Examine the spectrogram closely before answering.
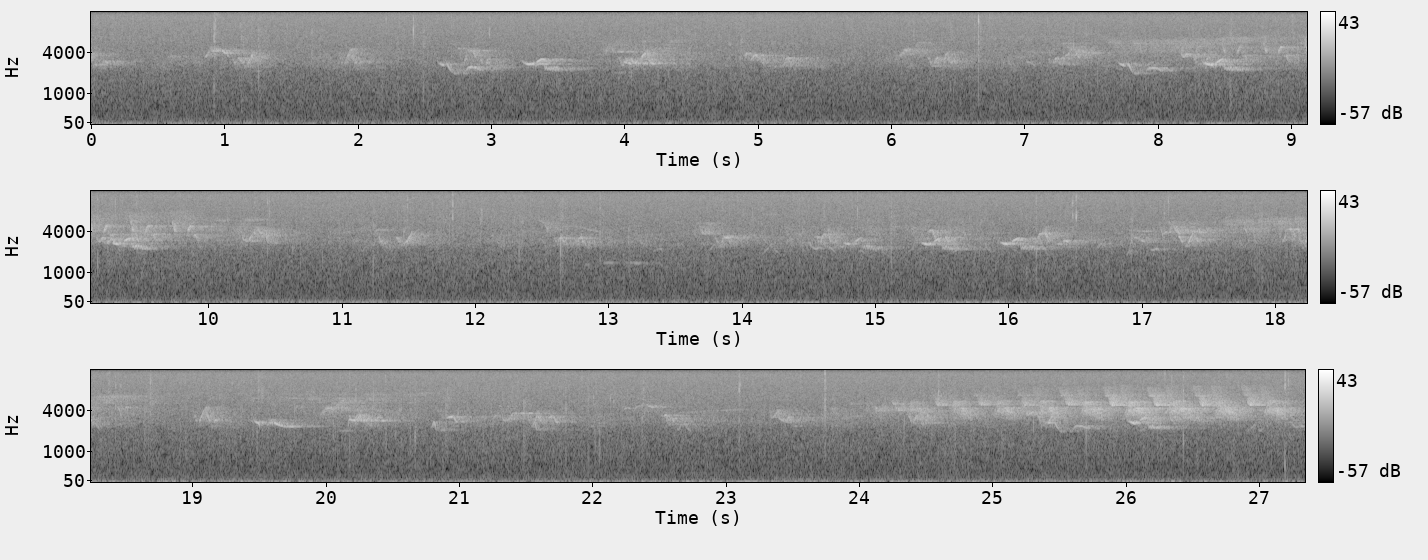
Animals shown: Black-throated Blue Warbler (Setophaga caerulescens), Red-eyed Vireo (Vireo olivaceus), Ovenbird (Seiurus aurocapilla), American Robin (Turdus migratorius)

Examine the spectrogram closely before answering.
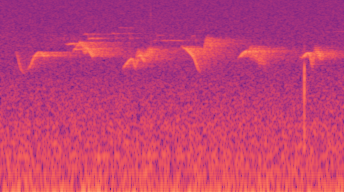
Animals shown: Hermit Thrush (Catharus guttatus), Scarlet Tanager (Piranga olivacea)

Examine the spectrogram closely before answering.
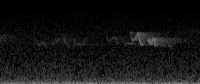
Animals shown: Red-eyed Vireo (Vireo olivaceus)

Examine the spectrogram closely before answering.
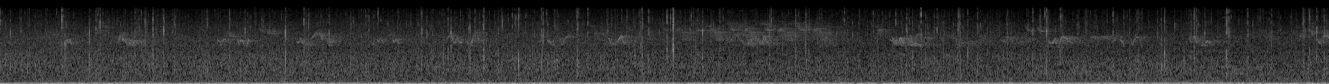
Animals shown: Ovenbird (Seiurus aurocapilla), Red-eyed Vireo (Vireo olivaceus)

